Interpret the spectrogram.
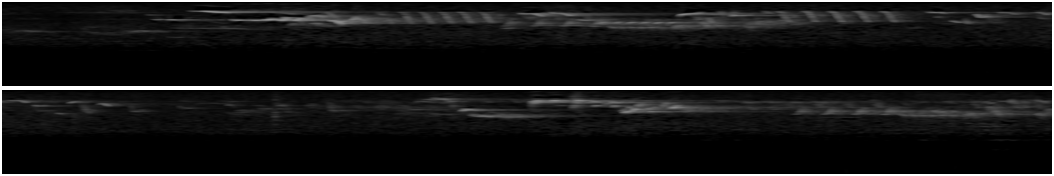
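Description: Birds calling: rapid high-pitched trills and chirps in two bursts, one starting about a second in and one about ten seconds in, over faint background hiss.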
